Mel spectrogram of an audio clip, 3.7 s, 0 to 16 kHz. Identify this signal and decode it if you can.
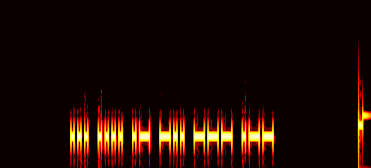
Morse code, heard as a keyed tone, about 34 wpm, 700 Hz. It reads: SHADOW
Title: Sets of 5 Words Encore - New Word Drill - 35wpm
